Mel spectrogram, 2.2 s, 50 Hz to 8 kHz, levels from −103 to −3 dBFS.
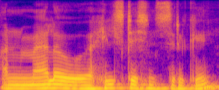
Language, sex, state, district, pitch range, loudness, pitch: Tamil, male, Tamil Nadu, Nilgiris, 110-120 Hz, -13 LUFS, 115 Hz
